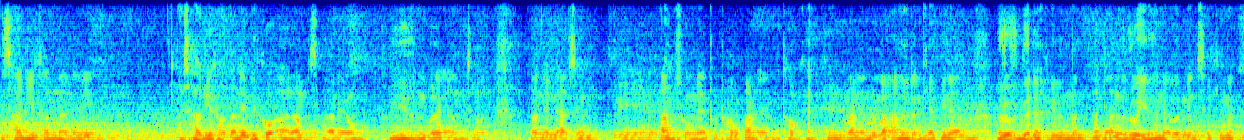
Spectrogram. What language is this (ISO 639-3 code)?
brx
